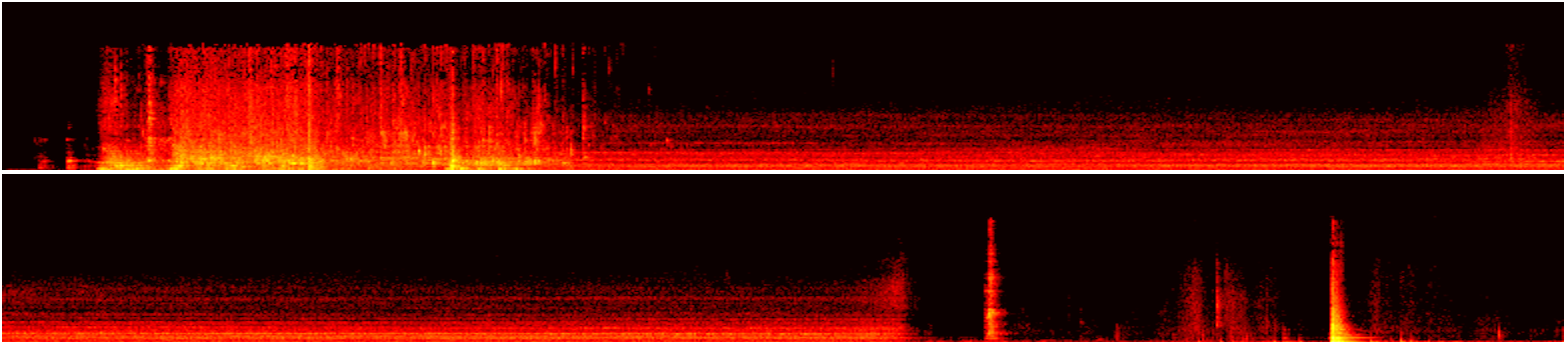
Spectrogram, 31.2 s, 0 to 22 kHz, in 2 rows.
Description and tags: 30 seconds of a toilet flushing and filling it's tank
bathroom, flush, household, toilet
